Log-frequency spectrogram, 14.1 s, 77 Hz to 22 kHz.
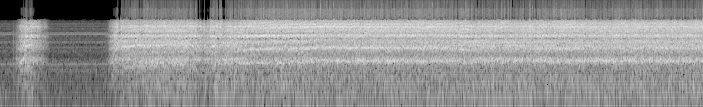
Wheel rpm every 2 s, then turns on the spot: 20, 150, 200, 230, 230, 230, 230.
none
